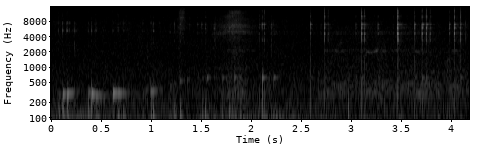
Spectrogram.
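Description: Fingertips and nails tap the glass sides of a small hollow glass jam jar with a label and a red-and-white checkered metal lid, held up in one hand. The quick, uneven taps make soft low thuds with short ringing glassy tones early on, then turn into brighter, crisper clicks that fade almost instantly.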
